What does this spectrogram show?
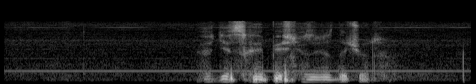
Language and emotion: Russian, neutral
